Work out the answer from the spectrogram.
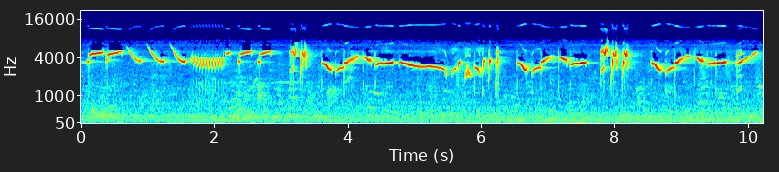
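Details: Young kacer, an Oriental magpie-robin only recently out of juvenile feathers, reproducing canary rolls: thin high whistled slurs, a brief buzzy trill, then wavering looping phrases and sharp clicks separated by short gaps, over a quiet low rumble.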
